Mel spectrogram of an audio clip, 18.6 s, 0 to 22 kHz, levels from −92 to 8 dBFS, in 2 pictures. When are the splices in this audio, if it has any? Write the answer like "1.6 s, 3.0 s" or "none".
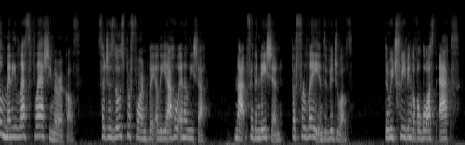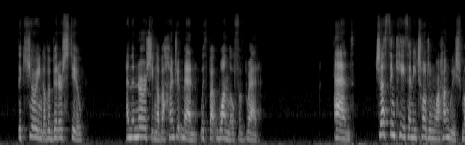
16.0 s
